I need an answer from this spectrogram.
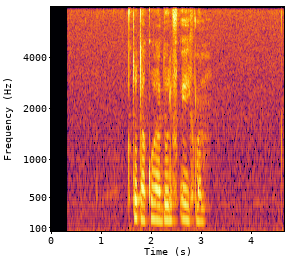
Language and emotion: Russian, neutral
